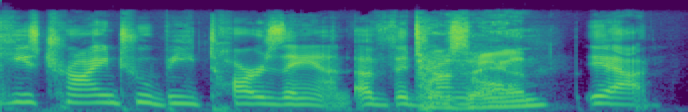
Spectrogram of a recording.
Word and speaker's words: Tarzan: It really looks like he's trying to be Tarzan of the jungle. Tarzan? Yeah. Yeah. Yeah. Would put the emphasis on the last syllable.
